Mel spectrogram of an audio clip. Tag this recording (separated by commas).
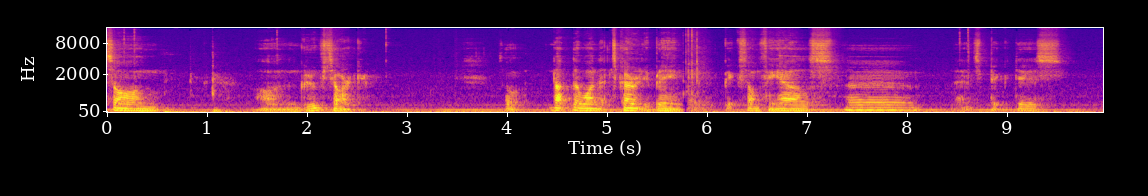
Speech, Clicking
